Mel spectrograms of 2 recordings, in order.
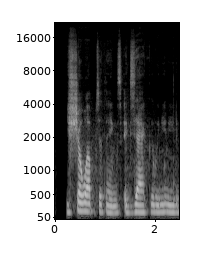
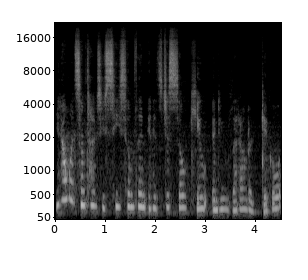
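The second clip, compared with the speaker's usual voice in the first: higher, softer sweet partner voice; quoting partner; 8 semitones higher, 7 dB quieter than usual. Retold or imitated. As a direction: lightly voice him, soft and sweet. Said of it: "one time he's like".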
